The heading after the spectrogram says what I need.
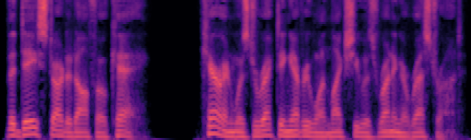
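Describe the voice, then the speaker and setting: A man narrating a first-person story in a steady, even way with dry asides. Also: low voice, a little fast, no echo.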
